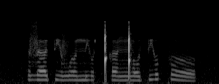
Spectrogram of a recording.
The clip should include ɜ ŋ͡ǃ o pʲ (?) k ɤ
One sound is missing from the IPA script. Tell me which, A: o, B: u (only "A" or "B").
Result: A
